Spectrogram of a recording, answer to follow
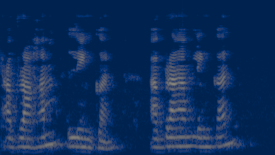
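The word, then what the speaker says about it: Lincoln: एन कि सीओएल and Abraham लिंकन की smell silent है हैं नेक्स्ट मैं इसे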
